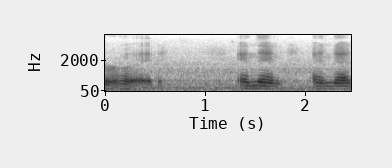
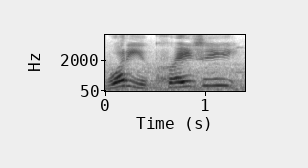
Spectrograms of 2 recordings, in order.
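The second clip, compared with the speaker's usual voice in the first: mock angry retort; 8 semitones higher, 3 dB louder than usual. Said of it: "she acted so mad and said".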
